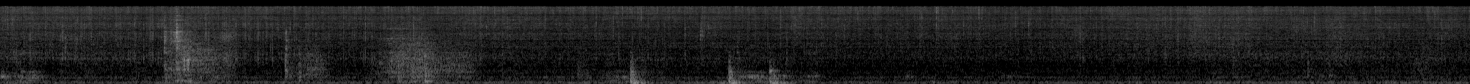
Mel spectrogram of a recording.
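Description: Flour-coated chicken pieces sizzling steadily as they shallow-fry in hot oil in a frying pan, the sizzle showing the oil is hot enough. A few light knocks from metal tongs against the pan or food, around two, four, six and a half and seven and a half seconds in.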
